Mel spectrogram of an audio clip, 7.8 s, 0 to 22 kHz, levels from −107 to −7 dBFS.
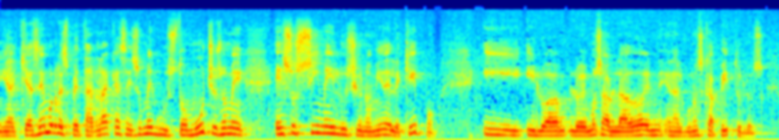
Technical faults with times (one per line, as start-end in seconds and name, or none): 0.00-7.80 low bit depth without dither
